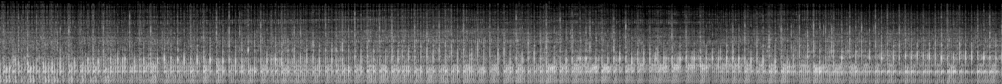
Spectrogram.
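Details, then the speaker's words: Vintage two-stroke outboard, bought cheap and unknown history, running after restart: steady high, crisp buzz holding speed evenly; it pumps water and runs cleanly and healthy. "So that thing pumps water. It's running."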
